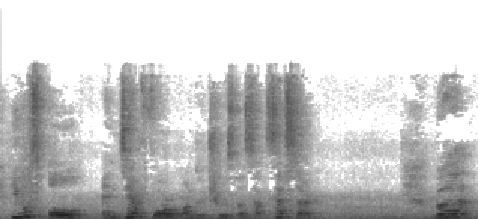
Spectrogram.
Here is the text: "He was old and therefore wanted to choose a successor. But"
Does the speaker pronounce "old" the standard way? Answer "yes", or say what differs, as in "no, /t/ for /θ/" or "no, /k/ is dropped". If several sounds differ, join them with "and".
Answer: no, /d/ is dropped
